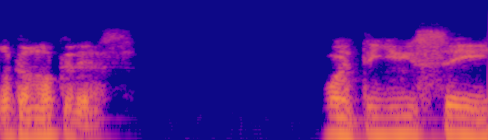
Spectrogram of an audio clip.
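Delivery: very quiet, hushed voice. Retelling what Jake Roberts said at a signing: Jake Roberts impression. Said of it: "He did just like this".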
